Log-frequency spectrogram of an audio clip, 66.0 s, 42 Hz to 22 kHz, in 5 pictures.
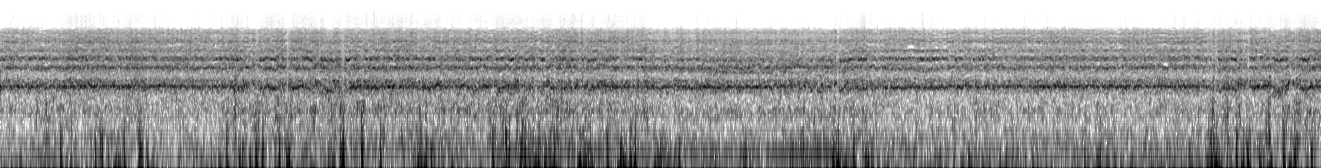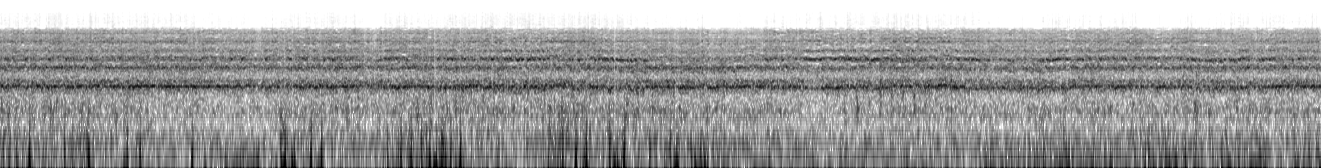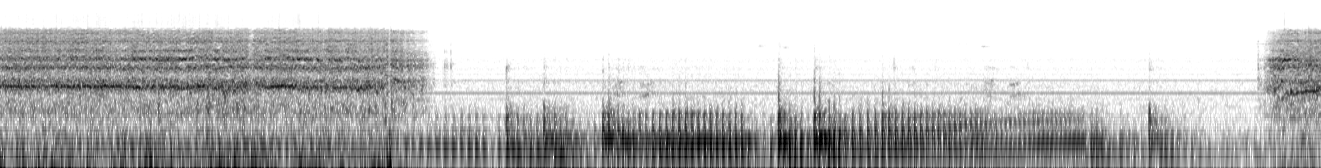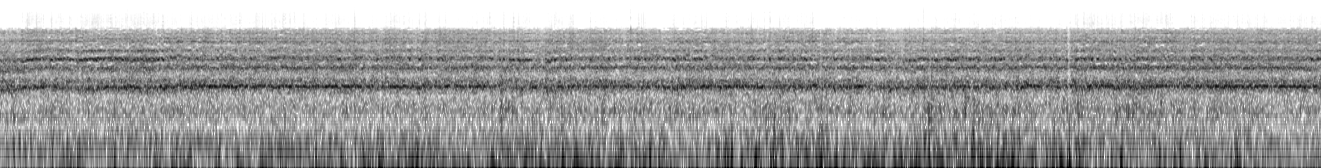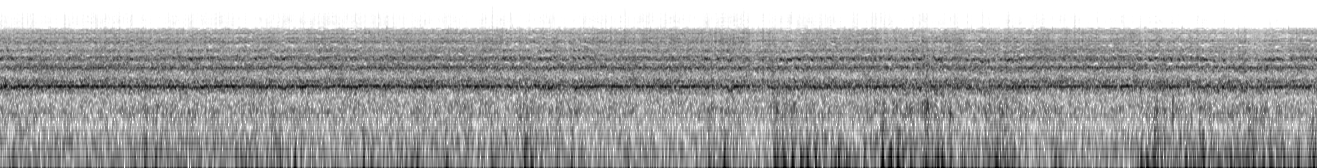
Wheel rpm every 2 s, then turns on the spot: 230, 230, 230, 220, 220, 230, 240, 240, 230, 220, 220, 220, 220, 240, 220, 50, 0, 0, 0, 50, 220, 240, 230, 230, 230, 230, 230, 230, 230, 230, 230, 230, 230.
none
